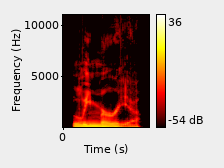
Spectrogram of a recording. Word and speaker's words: Lemuria: And they said, well, there's multiple different ways you can pronounce it, depending on where you live. But if I was giving a lecture over this, I would pronounce it Lemuria.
